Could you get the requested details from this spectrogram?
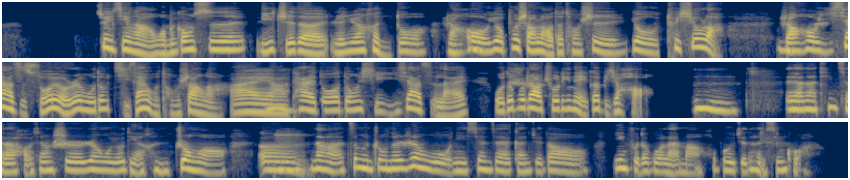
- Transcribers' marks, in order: other noise
- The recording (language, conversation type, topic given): Chinese, advice, 同时处理太多任务导致效率低下时，我该如何更好地安排和完成这些任务？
